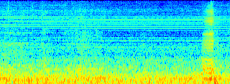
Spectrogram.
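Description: Steady low hum of a vehicle idling, heard from inside the cabin.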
